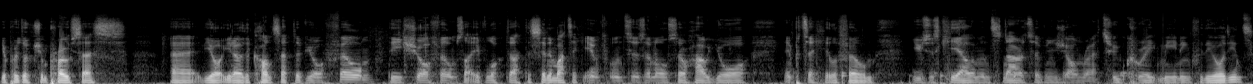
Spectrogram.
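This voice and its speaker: A man with an English accent speaks at a fairly quick pace in a very deep, low voice, his tone dark and mellow and his intonation monotone and flat. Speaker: film studies teacher. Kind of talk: educational lesson narration over slides.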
